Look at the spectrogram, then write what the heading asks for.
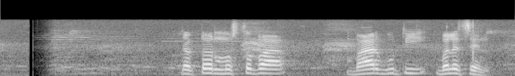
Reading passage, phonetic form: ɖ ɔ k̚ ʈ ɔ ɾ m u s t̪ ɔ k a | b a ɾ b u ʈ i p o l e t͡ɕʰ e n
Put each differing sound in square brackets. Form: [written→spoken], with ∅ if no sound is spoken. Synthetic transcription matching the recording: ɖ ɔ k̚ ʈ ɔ ɾ m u s t̪ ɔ [k→p] a | b a ɾ [b→ɡ] u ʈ i [p→b] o l e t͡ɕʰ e n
